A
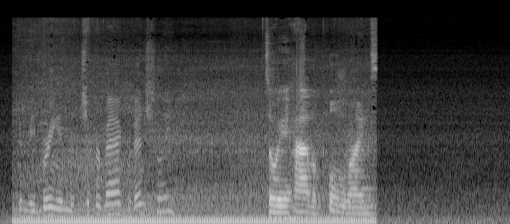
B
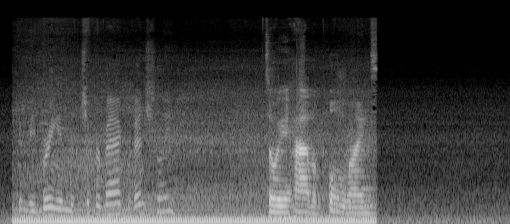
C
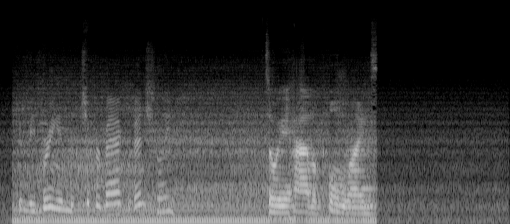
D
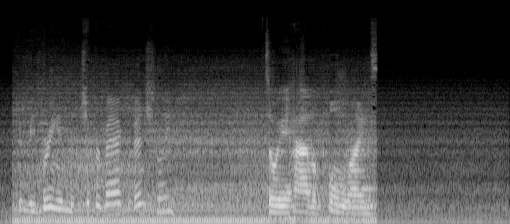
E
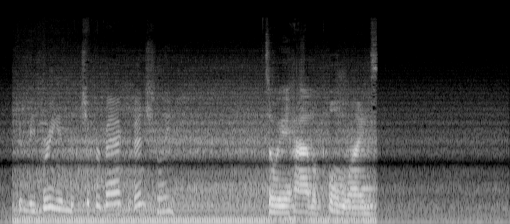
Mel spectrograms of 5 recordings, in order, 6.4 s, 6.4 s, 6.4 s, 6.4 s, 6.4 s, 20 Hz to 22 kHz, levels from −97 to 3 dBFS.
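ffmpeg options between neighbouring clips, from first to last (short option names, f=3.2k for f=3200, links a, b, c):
-af "bass=f=250:g=3,treble=f=4k:g=-11"
-af "aecho=1:1:3:0.38,alimiter=limit=-13.5dB:level=0:latency=1:release=52,bandpass=f=700:t=q:w=0.55:csg=0,volume=5dB"
-af "aeval=exprs='val(0)+0.00562*(sin(2*PI*60*n/s)+sin(2*PI*2*60*n/s)/2+sin(2*PI*3*60*n/s)/3+sin(2*PI*4*60*n/s)/4+sin(2*PI*5*60*n/s)/5)':c=same,volume=7dB"
-af "asuperstop=centerf=1100:order=4:qfactor=3,volume=1.5dB"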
